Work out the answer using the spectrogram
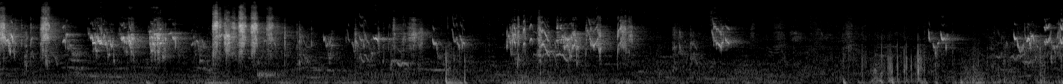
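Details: Budgerigars in a busy chorus of chirps and squawks, with bursts of high, scratchy warbling and short chattering notes that come in uneven clusters and brief pauses.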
